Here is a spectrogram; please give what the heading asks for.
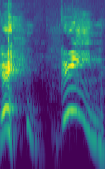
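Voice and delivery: very high, loud, squeaky puppet voice. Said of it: "That was a terrible Kermit".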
